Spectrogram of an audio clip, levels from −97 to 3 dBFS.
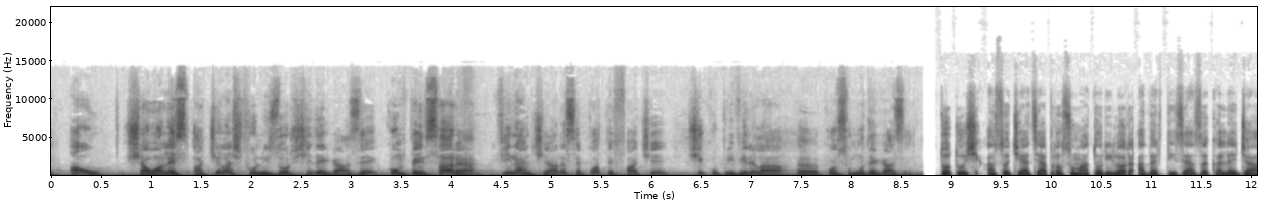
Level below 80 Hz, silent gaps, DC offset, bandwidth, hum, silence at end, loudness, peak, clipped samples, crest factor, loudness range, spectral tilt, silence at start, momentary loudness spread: -38 dBFS; 8.74-8.84 s; under 0.1%; 14.5 kHz; none; 0 s; -21 LUFS; -2 dBFS; under 0.1%; 18 dB; 3 LU; -5.5 dB/octave; 0 s; 7 LU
